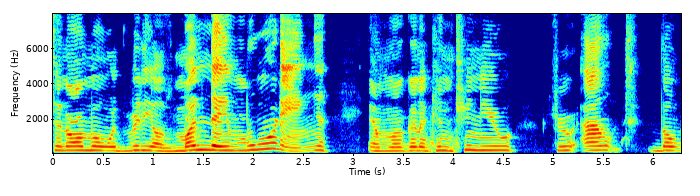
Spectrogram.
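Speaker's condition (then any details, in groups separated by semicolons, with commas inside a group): Cerebral palsy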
